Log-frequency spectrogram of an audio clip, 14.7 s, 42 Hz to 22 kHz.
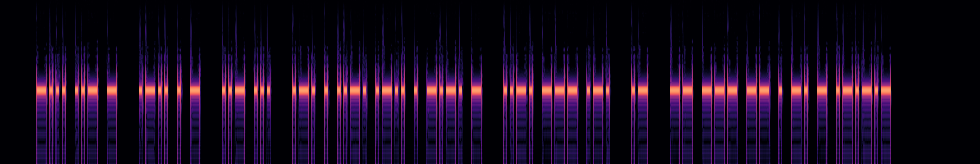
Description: Morse code, heard as a keyed tone, about 25 wpm, 700 Hz. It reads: BUT LET US REFLECT FOR A MOMENT.
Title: Sentences from Top 1500 Words 25wpm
